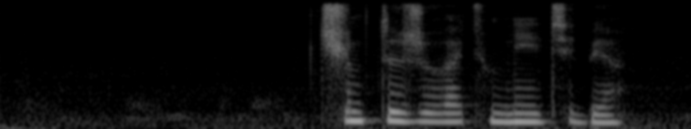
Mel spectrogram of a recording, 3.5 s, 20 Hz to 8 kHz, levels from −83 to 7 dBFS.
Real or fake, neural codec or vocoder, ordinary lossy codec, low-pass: fake; codec, 16 kHz, 0.8 kbps, ZipCodec; none; 7.2 kHz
